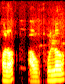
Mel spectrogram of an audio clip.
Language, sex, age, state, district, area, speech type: Odia, male, 30-45, Odisha, Malkangiri, urban, spontaneous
